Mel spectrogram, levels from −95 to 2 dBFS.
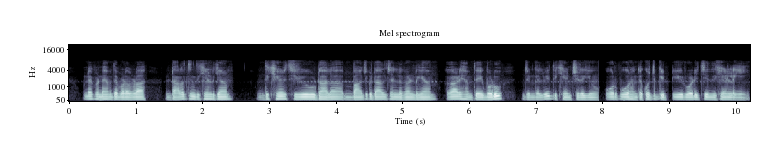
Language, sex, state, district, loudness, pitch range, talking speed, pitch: Hindi, male, Uttarakhand, Uttarkashi, -18 LUFS, 110-120 Hz, 235 wpm, 115 Hz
